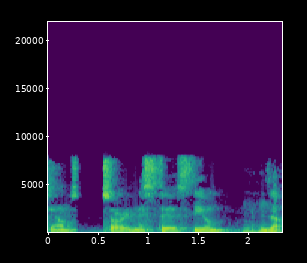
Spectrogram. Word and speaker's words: nasturtium: I don't even know how to pronounce it. I'm sorry, nasturtium.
